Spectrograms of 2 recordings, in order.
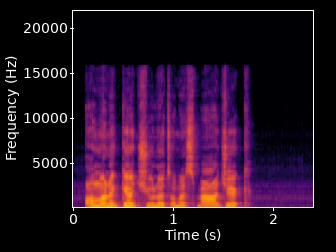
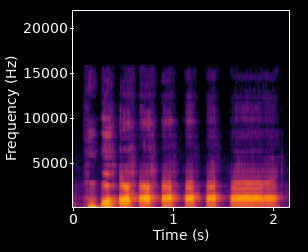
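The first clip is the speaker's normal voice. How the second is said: hammed-up evil laugh in an altered voice; gloating villain laugh; 3 semitones lower than usual. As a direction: cackle like a cartoon villain.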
